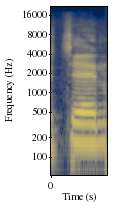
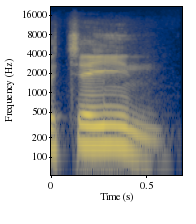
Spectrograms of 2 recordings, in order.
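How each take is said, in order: First: चैन with one open vowel, "chain"; Hindi pronunciation. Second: चैन drawn into "cha-een"; Marathi pronunciation. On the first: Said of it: "आप इसको चैन बोलोगे". (चैन का हिंदी उच्चारण) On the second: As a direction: glide from a to i in चैन. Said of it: "तो मराठी में इसको चैन". (चैन का मराठी उच्चारण) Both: Shown as a demonstration.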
